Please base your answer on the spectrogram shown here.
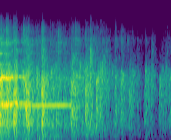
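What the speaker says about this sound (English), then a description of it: "One more round of applause because you've already started." Audience applause at a civic arts event, a dense burst of clapping that starts strong and gradually thins and fades over a few seconds, with no talking.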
